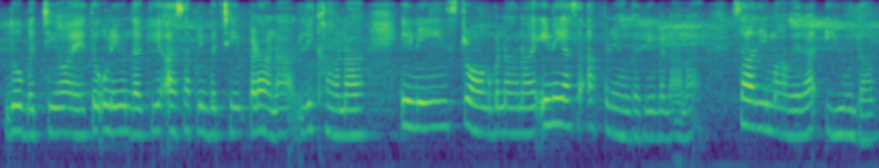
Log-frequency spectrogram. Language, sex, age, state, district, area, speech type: Dogri, female, 30-45, Jammu and Kashmir, Jammu, urban, spontaneous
